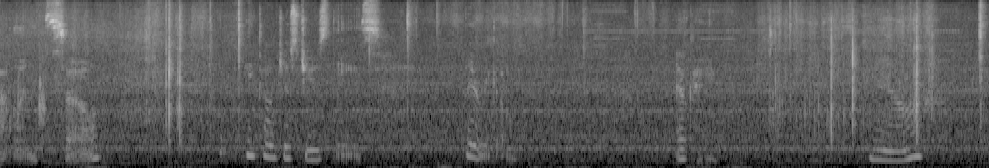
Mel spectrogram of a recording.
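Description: Stickers are peeled off a backing sheet with soft crinkling of paper.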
